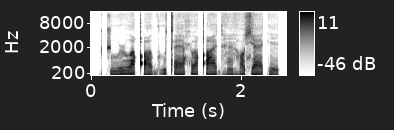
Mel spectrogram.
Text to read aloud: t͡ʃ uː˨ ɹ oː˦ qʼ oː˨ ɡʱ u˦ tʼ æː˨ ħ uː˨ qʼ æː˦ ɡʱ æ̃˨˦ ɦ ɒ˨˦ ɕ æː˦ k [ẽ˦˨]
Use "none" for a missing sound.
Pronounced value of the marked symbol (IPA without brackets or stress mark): ẽ˦˨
